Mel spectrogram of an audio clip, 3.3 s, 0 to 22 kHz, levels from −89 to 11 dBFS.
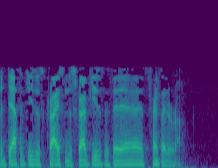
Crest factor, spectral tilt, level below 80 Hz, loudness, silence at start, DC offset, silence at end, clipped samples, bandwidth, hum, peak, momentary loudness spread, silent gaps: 22 dB; -10 dB/octave; -50 dBFS; -28 LUFS; 0 s; under 0.1%; 0.45 s; under 0.1%; 4.4 kHz; none; -8 dBFS; 7 LU; none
